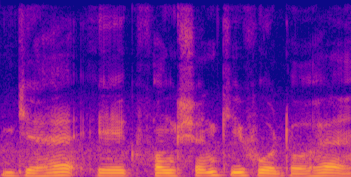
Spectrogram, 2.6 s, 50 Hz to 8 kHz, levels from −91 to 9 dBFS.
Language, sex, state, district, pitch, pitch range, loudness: Hindi, male, Haryana, Charkhi Dadri, 130 Hz, 125-135 Hz, -17 LUFS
